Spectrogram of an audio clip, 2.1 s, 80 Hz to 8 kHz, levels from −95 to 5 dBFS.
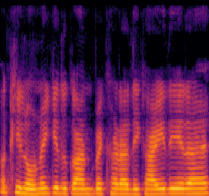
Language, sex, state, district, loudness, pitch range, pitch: Hindi, female, Uttar Pradesh, Muzaffarnagar, -13 LUFS, 195-210 Hz, 205 Hz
